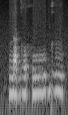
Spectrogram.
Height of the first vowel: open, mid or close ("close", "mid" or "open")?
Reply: open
